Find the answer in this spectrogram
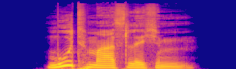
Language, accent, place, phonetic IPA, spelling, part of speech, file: German, Germany, Berlin, [ˈmuːtˌmaːslɪçm̩], mutmaßlichem, adjective, De-mutmaßlichem.ogg
- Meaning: strong dative masculine/neuter singular of mutmaßlich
